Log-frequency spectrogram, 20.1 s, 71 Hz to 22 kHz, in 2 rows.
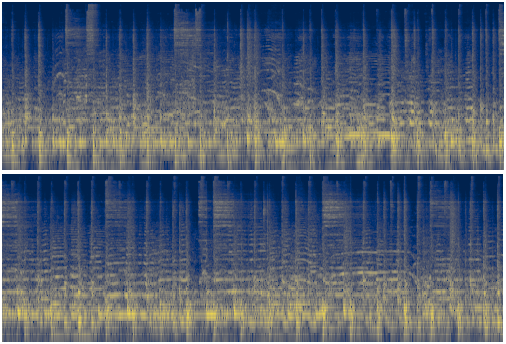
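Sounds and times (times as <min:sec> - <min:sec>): brass band playing: 0:00.0 - 0:20.0
steady drum beat: 0:00.0 - 0:20.0.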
